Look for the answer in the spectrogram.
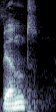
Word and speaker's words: Bernd: Mein Name ist Bernd. Wie bezaubernd.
